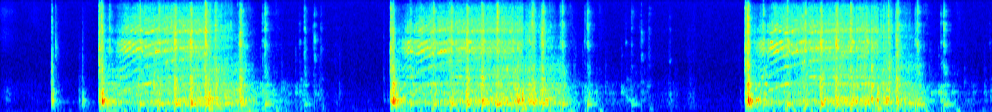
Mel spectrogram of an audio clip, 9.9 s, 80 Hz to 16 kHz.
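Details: Lawn tractor with a dead battery, jump-started from an 8250A battery jump-starter pack before using force-start mode: three even, fast cranking bursts of about 2.5 seconds each that never catch; cranking but not starting.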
